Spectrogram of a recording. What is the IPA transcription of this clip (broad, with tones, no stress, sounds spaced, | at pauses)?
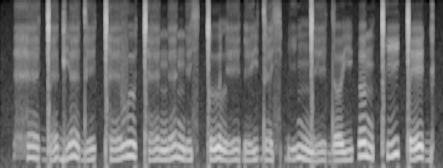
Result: h ɛ̤˧˩ ɡ͡ǀ ɛ̤˩˧˩ ɡ j ɛ̤˥˩ d e̤˨˦ ǀʰ ɛ̤˨˦ v ɯ˥˩ ǀʰ ɛ̤˩˧˩ ŋ ɛ̤˧˥˧ ŋ e̤˨˦ sʲ ǀ ɯ˩˧˩ l e̤˩˧˩ ɗ e̤˨˦ j d ɛ̤˧˩ sʲ ɓ i̤˧˥˧ ŋ ŋ͡ǀ e̤˩˧˩ d ə˨˦ j | ə˥˩ ŋ ǀʰ i˧˥˧ ǀ e˩˧˩ ɡ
